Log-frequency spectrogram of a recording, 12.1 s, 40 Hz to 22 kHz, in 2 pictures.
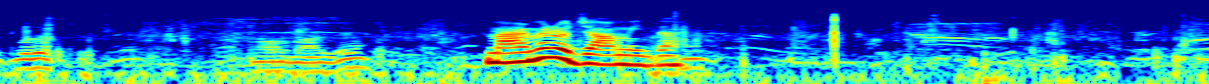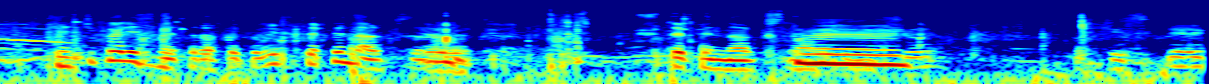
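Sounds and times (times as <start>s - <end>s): footsteps on rocky trail: 0.0s - 11.9s.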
